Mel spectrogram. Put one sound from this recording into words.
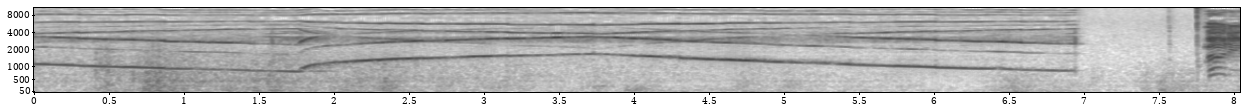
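A toy siren wails with a rising and falling electronic tone, then stops abruptly.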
